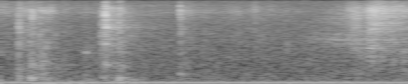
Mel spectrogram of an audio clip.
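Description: A steady low machine hum with a few faint, light clicks over it.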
